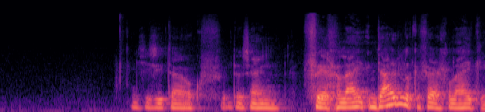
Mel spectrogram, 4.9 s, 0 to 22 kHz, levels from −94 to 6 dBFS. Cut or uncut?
cut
